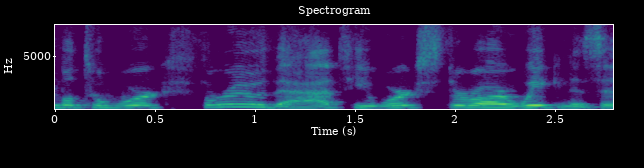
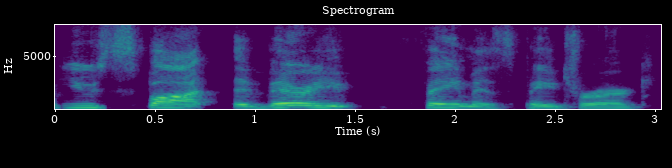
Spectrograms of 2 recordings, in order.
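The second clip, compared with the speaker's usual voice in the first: usual speaking voice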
